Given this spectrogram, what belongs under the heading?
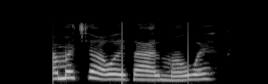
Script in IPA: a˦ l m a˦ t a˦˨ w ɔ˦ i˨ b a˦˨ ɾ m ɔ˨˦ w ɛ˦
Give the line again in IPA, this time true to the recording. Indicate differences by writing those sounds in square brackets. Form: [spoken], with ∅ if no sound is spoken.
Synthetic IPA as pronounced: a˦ [∅] m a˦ [t͡ʃ] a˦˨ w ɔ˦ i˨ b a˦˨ [l] m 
